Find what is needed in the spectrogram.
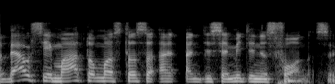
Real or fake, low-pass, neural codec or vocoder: real; 7.2 kHz; none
